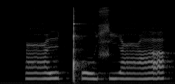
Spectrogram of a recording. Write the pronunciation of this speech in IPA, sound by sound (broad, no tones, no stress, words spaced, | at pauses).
ʕɪǃʰoɕiʕa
